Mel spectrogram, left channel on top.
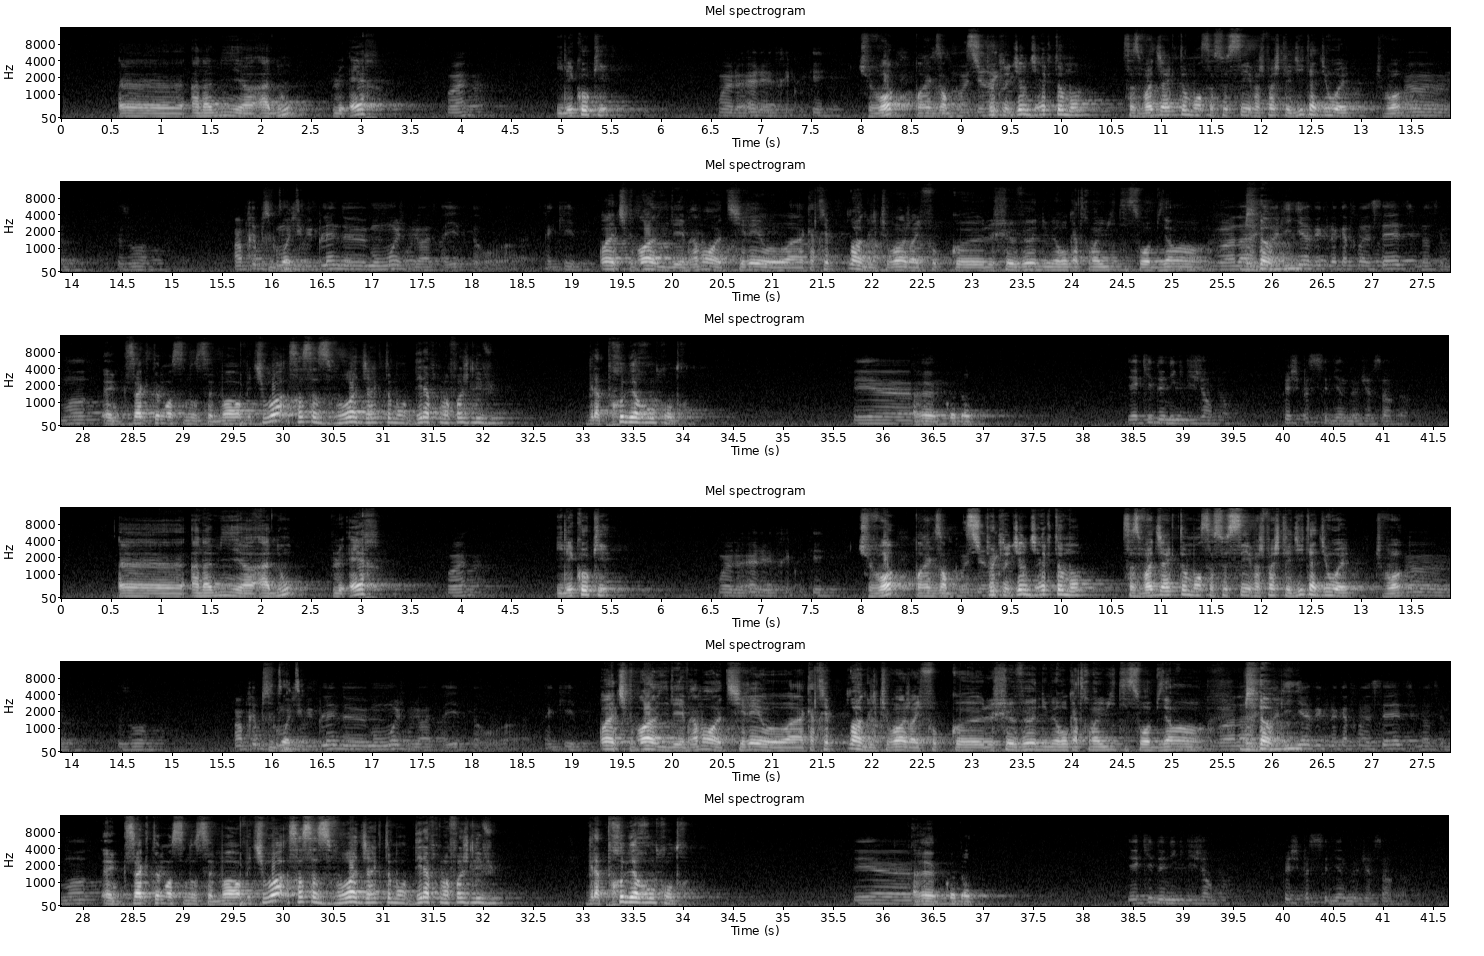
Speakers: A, on the right (about 45°); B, on the left (about 40°).
A: Euh, un ami à à nous, le R,
B: Ouais,
A: il est coquet.
B: ouais, le R, il est très coquet.
A: Tu vois,
B: Mais c-
A: par
B: mais
A: exemple,
B: ça se voit
A: si
B: direct.
A: je peux te le dire directement. Ça se voit directement, ça se sait. Enfin, je sais pas, je te l'ai dit, t'as dit ouais, tu vois.
B: Ouais, ouais, ouais, ça se voit. Après, parce
A: Qui
B: que
A: d'autre?
B: moi, j'ai vu plein de moments, je me dis, ah, ça y est, frérot, euh, tranquille.
A: Ouais, tu vois, il est vraiment euh, tiré au- à quatre épingles, tu vois. Genre, il faut que le cheveu numéro 88, il soit bien,
B: Mm, Voilà,
A: <laughs> bien
B: ils sont alignés
A: mis.
B: avec le 87, sinon c'est mort.
A: Exactement, sinon c'est mort. Mais tu vois, ça, ça se voit directement. Dès la première fois, je l'ai vu. Dès la première rencontre.
B: Et euh,
A: Euh, quoi d'autre
B: il y a qui de négligent? Après, je sais pas si c'est bien de dire ça.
